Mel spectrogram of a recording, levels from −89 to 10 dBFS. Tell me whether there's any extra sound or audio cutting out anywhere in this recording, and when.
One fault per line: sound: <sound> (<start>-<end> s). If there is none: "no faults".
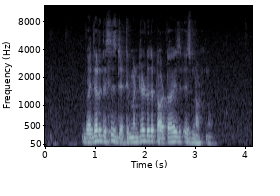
no faults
